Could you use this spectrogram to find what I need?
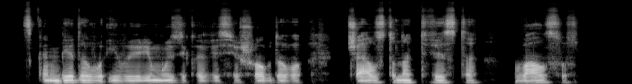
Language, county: Lithuanian, Kaunas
